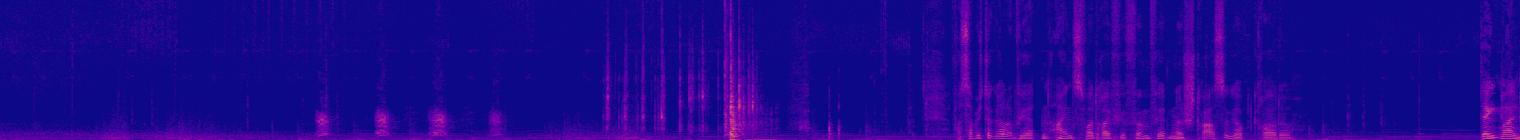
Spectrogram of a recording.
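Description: Dice clatter and roll across a wooden table.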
